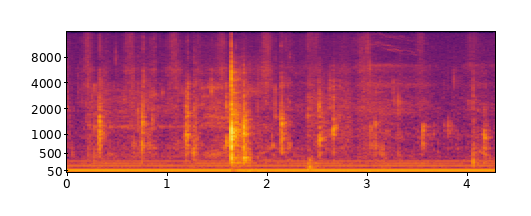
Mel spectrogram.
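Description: Dog licking spilled beer off a wooden table, a string of small wet clicks, with one sharp knock about one and a half seconds in. A steady low hum runs underneath.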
